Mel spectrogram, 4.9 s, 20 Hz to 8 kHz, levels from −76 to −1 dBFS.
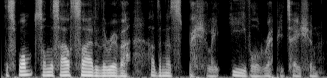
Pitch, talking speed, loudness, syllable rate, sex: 110 Hz, 170 wpm, -19 LUFS, 5.0 syllables/s, male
